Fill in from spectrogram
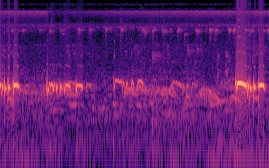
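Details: Local zebra dove singing briskly, meant to provoke other zebra doves into calling: four separate bursts of quick, stuttered cooing notes, the last the loudest, with faint coos underneath.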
